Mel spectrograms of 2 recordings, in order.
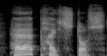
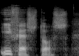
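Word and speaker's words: Ἥφαιστος: Not so easy, perhaps, is the equivalent in the ancient Greek pantheon, whom we call Hephaestus in English and is Hephaestus in classical Attic pronunciation, or Hephaestus in the modern Greek pronunciation.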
